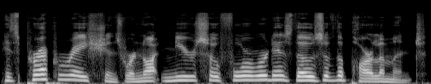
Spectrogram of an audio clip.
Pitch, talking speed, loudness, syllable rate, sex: 170 Hz, 165 wpm, -16 LUFS, 4.7 syllables/s, male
